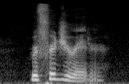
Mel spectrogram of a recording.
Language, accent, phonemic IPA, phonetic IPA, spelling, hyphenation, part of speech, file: English, US, /ɹɪˈfɹɪd͡ʒ.əˌɹeɪ.tɚ/, [ɹɪˈfɹɪd͡ʒ.əˌɹeɪ.ɾɚ], refrigerator, re‧frig‧e‧ra‧tor, noun, En-us-refrigerator.ogg
- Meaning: A household or commercial appliance used for keeping food fresh using refrigeration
